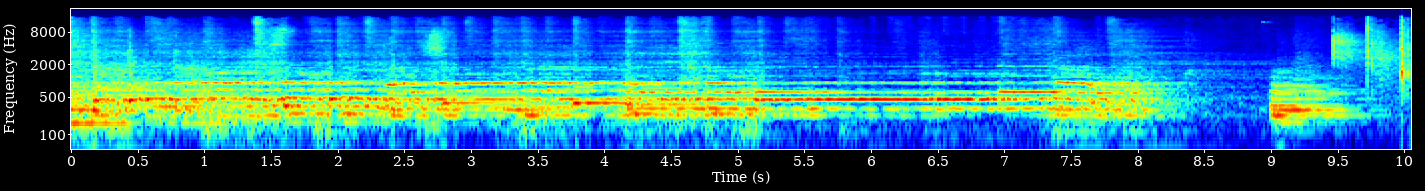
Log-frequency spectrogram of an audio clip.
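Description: A concert choir singing the closing bars of a samba. Long held chords fade out about eight seconds in, then one short, loud final chord about nine seconds in dies away.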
